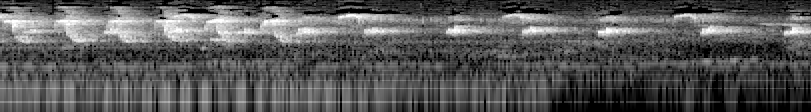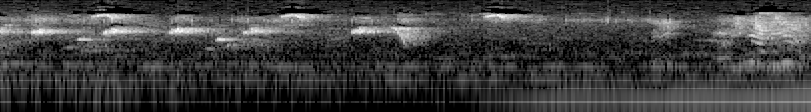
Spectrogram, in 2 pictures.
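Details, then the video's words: Bathing backyard birds in Pilicode village, Kerala state, India, phone recording: busy rapid high chirps and short trills, several notes a second, fading to sparse chirps against a low rumble. "Backyard birds bathing - ambient nature video with real birds sound"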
